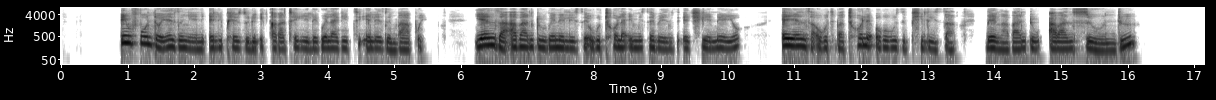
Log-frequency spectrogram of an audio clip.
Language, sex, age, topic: North Ndebele, female, 25-35, education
